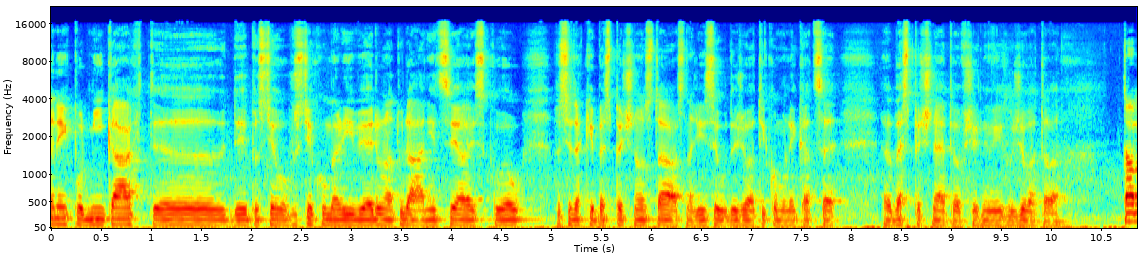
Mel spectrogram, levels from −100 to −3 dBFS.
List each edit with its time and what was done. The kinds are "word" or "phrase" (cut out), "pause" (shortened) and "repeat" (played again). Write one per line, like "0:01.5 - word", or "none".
none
